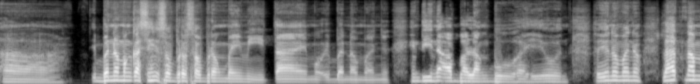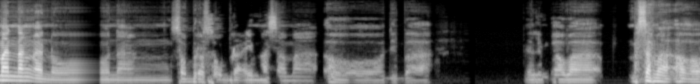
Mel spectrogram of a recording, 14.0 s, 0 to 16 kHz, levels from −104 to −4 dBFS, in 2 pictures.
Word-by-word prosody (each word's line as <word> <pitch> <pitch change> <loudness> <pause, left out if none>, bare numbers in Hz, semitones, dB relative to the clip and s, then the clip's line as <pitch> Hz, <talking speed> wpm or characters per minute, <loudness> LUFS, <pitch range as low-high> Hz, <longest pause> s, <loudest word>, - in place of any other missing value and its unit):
Ah, 110 -4 -6 0.3
iba 150 +3 +4
naman 180 0 +5
kasi 175 0 +7
yung 175 - +2
sobra-sobrang 145 -4 +3
may 130 -1 -2
me-time, 115 +1 -2
oh, - - -11
iba 110 0 -6
naman 105 0 -10
'yon. - - -22 0.2
Hindi 155 +1 -1
na 165 -2 +3
abalang 135 -3 +1
buhay 120 -2 -5 0.2
'yon. 125 -2 -7 0.3
Iyon 170 +4 +1
naman 180 0 +1
'yong - - -14 0.2
lahat 195 +3 +7
naman 190 -1 +7
ng, 170 -1 +2
ano, 105 -2 -10 0.4
ng 100 -2 -13 0.3
sobra-sobra 110 -5 -9
ay 100 - -11
masama, 85 -3 -9 0.2
oo, 95 -2 -16
'di 90 - -22
ba. 90 +1 -16 1.0
Halimbawa 105 0 -10 0.3
masama, 145 -6 +3
oo 120 -3 -4
115 Hz, 145 wpm, -19 LUFS, 105-145 Hz, 1.0 s, kasi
